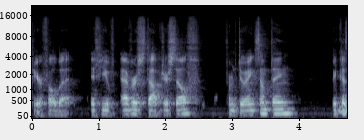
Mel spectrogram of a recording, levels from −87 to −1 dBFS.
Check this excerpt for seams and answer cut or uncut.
uncut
